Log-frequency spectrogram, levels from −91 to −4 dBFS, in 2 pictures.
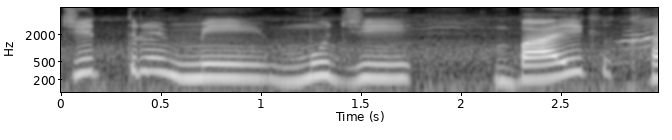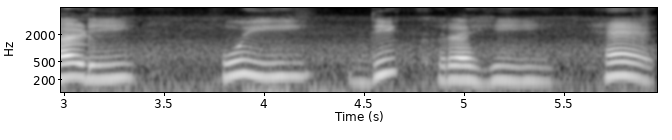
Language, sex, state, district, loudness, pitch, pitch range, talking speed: Hindi, female, Madhya Pradesh, Katni, -20 LUFS, 225 Hz, 215-250 Hz, 90 wpm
